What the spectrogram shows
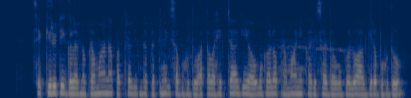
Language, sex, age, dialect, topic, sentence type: Kannada, female, 18-24, Coastal/Dakshin, banking, statement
